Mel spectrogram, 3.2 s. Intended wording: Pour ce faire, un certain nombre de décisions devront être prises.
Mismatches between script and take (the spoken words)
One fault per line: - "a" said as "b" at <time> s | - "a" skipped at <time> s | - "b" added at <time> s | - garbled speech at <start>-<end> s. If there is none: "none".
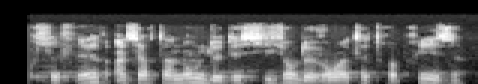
none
